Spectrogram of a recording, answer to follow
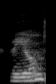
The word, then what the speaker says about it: guion: Le quitó la tilde a truán y a guión, que igualmente guión son cinco letras, pero una sola sílaba porque hay un diptongo.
